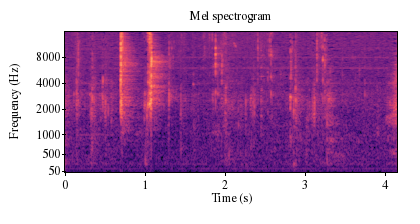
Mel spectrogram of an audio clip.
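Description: Close-up eating sounds of grilled marinated beef short ribs (LA galbi): wet chewing and mouth clicks, with a string of sharp ticks. Two louder clicks come about a second in.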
